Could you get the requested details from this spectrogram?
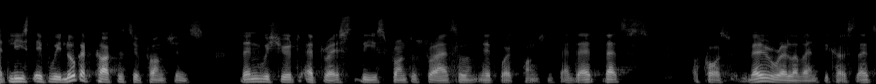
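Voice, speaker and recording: A man with a Danish accent and a fairly low pitch speaks at a moderate pace in a dark, mellow tone with ordinary pitch variation, the sound dry and close with no echo over a quiet background. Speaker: professor. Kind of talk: lecture. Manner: halting.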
